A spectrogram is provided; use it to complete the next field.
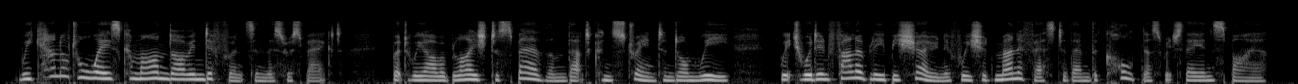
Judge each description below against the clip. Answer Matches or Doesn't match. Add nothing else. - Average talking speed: Matches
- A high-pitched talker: Matches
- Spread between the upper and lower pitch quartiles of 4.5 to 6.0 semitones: Matches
